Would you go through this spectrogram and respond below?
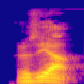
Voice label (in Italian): "rosia", vocabolario dialettale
